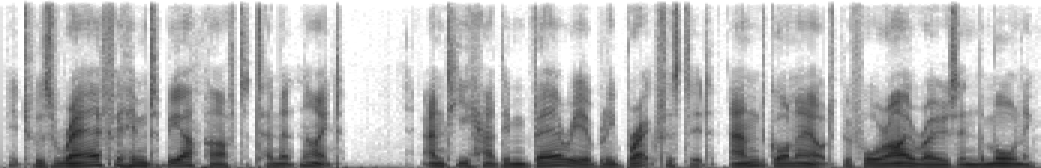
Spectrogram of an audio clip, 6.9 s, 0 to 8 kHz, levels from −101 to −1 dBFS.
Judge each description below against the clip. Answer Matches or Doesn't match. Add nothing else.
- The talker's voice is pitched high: Doesn't match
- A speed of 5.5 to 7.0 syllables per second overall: Matches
